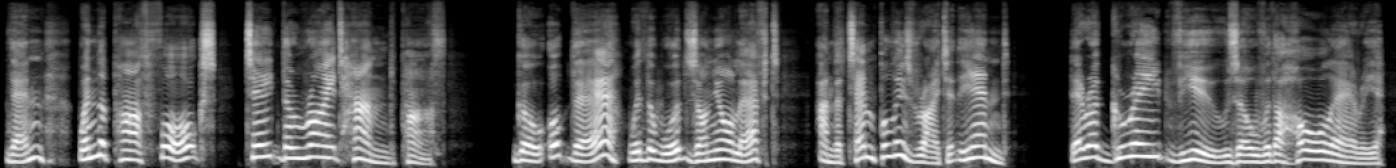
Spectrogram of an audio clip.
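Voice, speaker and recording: A woman's voice: mid-range voice, sing-song, slow pace, no echo, studio quality. A woman playing a friendly, organised guide giving helpful explanations in a scripted listening-test monologue. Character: friendly organised tour guide briefing volunteers.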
